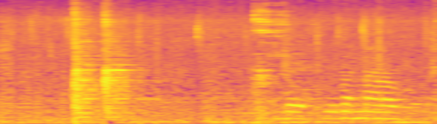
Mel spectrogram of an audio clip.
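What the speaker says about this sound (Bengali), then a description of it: "লঙ্কা গুঁড়োটাকে ভালো করে নাড়িয়ে নেবো" Chicken masala with chilli powder being stirred in a pan at a picnic, with a couple of sharp scraping clacks of a spoon against the pan over a steady frying sizzle, fairly close.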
